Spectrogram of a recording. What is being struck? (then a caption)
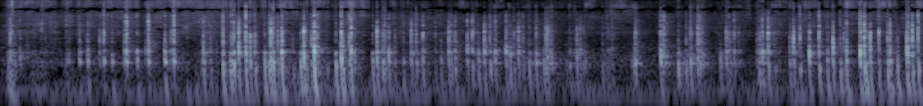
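Paperboard box tapped with gloved fingers. Gloved fingertips in blue nitrile gloves rapidly tap and scratch the surface of a hollow, flat rectangular white paperboard box (Billie razor packaging) held in both hands, possibly squeezing it lightly. Dozens of quick, dry, papery taps and scrapes come in fast, uneven bursts, centered in the midrange with almost no ring. Faint glove friction may add to the crinkly texture.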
